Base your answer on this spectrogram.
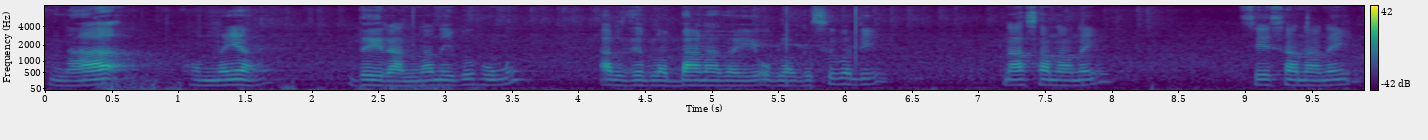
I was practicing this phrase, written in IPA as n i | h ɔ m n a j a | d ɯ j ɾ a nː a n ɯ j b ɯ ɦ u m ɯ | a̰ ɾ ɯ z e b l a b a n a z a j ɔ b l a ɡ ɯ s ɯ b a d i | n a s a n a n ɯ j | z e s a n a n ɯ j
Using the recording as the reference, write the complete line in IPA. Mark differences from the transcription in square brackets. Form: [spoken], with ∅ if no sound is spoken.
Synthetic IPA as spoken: n [a] | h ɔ m n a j a | d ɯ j ɾ a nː a n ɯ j b ɯ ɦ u m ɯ | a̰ ɾ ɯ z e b l a b a n a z a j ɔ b l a ɡ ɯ s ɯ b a d i | n a s a n a n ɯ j | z e s a n a n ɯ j

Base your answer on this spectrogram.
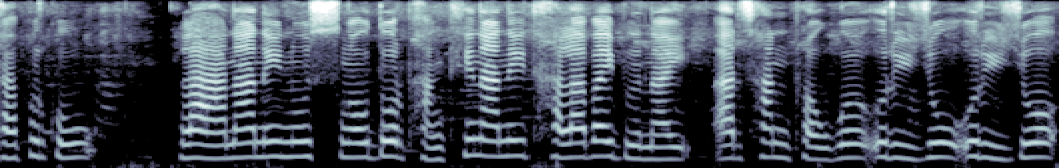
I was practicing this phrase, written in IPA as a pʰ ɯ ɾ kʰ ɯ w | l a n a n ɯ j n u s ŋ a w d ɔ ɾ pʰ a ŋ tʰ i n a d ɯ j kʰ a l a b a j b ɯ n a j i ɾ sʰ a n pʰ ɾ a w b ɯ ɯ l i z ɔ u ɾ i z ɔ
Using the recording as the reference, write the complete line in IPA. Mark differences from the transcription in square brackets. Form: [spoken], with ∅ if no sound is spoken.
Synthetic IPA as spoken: a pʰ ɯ ɾ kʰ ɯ w | l a n a n ɯ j n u s ŋ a w d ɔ ɾ pʰ a ŋ tʰ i n a [n] ɯ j [tʰ] a l a b a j b ɯ n a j [a] ɾ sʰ a n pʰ ɾ a w b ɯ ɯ [ɾ] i z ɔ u ɾ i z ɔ

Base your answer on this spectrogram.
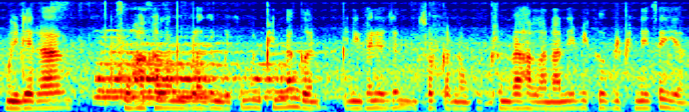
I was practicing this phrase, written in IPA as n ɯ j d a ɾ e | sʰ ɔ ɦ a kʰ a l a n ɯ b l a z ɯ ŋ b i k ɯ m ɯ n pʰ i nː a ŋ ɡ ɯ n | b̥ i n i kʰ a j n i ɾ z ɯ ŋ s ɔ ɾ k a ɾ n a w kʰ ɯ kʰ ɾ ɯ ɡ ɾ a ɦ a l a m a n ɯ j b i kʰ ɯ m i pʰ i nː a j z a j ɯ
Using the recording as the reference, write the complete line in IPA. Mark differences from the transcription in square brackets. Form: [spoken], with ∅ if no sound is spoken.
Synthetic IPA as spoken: [m] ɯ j d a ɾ [a] | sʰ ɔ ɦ a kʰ a l a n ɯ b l a z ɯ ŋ b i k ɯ m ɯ n pʰ i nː a ŋ ɡ ɯ n | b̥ i n i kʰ a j n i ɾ z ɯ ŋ s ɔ ɾ k a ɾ n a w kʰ ɯ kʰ ɾ ɯ [ŋ] ɾ a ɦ a l a [n] a n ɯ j b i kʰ ɯ [b] i pʰ i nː a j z a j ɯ

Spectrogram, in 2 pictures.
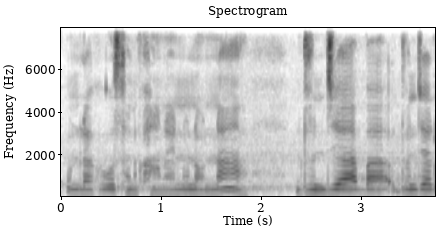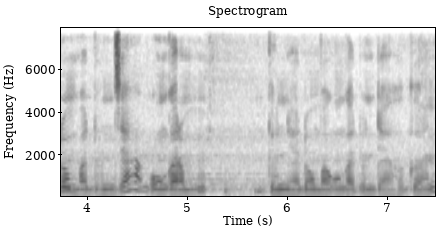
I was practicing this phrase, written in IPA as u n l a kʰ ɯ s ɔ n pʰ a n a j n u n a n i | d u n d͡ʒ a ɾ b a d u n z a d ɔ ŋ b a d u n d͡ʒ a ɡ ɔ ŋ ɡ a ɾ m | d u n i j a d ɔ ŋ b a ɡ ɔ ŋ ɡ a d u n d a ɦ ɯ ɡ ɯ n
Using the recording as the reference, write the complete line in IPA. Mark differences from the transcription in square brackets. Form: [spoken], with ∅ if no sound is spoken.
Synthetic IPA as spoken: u n l a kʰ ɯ s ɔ n [kʰ] a n a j n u n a n [a] | d u n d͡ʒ a [∅] b a d u n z a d ɔ ŋ b a d u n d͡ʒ a ɡ ɔ ŋ ɡ a ɾ m | d u n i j a d ɔ ŋ b a ɡ ɔ ŋ ɡ a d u n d a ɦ ɯ ɡ ɯ n

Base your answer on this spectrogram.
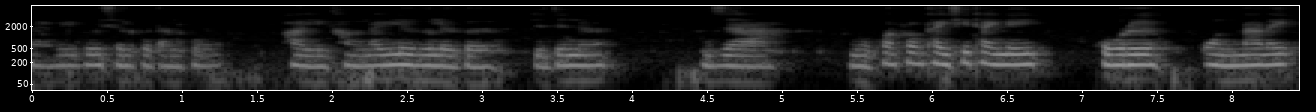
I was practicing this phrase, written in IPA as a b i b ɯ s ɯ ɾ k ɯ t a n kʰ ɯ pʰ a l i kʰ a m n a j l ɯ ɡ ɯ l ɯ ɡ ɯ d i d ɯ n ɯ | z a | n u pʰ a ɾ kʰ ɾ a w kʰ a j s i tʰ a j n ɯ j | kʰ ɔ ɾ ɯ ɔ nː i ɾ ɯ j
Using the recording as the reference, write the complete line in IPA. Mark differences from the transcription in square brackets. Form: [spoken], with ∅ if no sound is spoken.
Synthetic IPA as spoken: a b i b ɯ s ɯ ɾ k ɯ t a n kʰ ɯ pʰ a l i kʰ a [ŋ] n a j l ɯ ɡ ɯ l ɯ ɡ ɯ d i d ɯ n ɯ | z a | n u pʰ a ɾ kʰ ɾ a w [tʰ] a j s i tʰ a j n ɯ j | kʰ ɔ ɾ ɯ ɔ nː [a] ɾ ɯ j

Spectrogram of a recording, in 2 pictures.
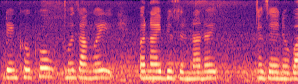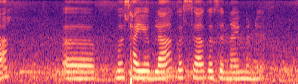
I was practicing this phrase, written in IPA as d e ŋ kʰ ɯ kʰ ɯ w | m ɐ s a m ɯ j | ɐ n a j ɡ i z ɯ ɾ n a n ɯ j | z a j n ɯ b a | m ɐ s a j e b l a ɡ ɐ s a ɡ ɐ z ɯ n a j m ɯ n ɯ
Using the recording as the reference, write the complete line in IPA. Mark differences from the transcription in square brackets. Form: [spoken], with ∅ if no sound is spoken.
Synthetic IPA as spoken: d e ŋ kʰ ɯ kʰ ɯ w | m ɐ [z] a [ŋ] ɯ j | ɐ n a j [b] i z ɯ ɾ n a n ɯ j | z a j n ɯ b a | m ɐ s a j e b l a ɡ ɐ s a ɡ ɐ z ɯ n a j m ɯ n ɯ

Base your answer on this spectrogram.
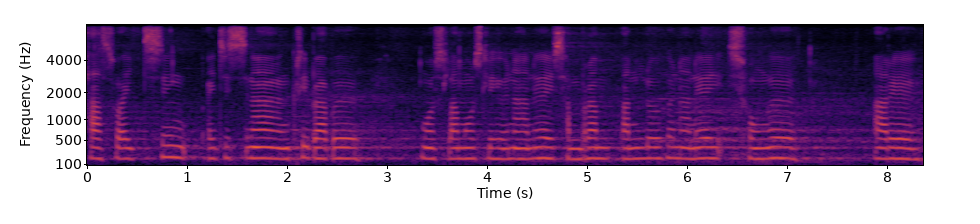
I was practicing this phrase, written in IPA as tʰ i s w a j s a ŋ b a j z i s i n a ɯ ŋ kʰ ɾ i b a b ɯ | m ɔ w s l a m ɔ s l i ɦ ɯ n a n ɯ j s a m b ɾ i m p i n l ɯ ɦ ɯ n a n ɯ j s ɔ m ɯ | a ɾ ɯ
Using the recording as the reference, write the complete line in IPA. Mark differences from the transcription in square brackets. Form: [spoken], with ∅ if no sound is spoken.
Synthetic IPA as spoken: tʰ [a] s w a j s [i] ŋ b a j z i s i n a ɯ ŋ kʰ ɾ i b a b ɯ | m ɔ [∅] s l a m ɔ s l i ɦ ɯ n a n ɯ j s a m b ɾ [a] m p [a] n l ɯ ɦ ɯ n a n ɯ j s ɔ [ŋ] ɯ | a ɾ ɯ

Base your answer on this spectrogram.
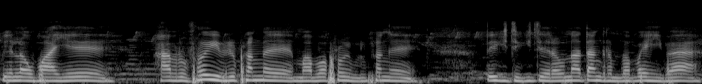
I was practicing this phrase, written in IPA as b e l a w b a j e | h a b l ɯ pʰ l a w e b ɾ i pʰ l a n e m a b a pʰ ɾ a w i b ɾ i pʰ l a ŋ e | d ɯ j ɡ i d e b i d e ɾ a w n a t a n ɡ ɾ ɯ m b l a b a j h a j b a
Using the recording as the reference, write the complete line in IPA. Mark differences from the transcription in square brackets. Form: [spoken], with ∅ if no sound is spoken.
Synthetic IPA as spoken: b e l a w b a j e | h a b [ɾ] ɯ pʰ [ɾ] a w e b ɾ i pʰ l a [ŋ] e m a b a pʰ ɾ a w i b ɾ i pʰ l a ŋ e | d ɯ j ɡ i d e [ɡ] i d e ɾ a w n a t a [ŋ] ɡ ɾ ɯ m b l a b a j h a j b a

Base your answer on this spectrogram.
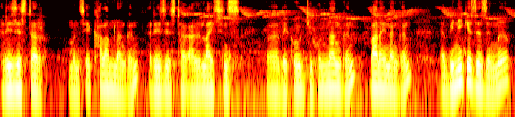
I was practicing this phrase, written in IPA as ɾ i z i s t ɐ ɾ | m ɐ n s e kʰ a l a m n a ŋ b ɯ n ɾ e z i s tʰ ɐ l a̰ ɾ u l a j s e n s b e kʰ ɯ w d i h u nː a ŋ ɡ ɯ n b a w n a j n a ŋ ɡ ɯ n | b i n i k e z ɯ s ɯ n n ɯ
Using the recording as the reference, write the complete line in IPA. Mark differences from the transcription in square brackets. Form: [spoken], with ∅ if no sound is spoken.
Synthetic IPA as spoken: ɾ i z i s t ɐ ɾ | m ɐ n s e kʰ a l a m n a ŋ [ɡ] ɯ n ɾ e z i s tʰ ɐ [ɾ] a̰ ɾ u l a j s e n s b e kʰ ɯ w d i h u nː a ŋ ɡ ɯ n b a [∅] n a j n a ŋ ɡ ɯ n | b i n i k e z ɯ [z] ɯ [ŋ] n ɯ

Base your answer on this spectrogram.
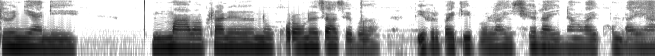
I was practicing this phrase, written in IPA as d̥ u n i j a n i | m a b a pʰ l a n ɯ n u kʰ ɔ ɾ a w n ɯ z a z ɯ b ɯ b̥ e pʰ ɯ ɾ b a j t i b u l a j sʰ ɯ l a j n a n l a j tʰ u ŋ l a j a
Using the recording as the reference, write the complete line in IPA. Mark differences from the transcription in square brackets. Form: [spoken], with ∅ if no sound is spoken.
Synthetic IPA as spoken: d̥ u n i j a n i | m a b a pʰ [ɾ] a n ɯ n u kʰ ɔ ɾ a w n ɯ z a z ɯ b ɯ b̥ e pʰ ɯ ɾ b a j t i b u l a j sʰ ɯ l a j n a [ŋ] l a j [kʰ] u [m] l a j a

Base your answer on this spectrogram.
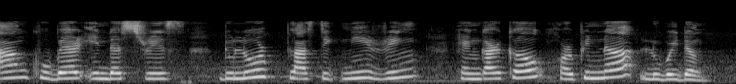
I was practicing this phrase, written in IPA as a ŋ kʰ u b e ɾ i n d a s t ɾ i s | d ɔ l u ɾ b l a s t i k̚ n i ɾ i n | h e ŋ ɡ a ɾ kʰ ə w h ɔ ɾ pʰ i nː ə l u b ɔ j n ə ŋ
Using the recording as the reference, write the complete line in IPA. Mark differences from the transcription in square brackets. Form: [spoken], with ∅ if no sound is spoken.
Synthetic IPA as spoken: a ŋ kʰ u b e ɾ i n d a s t ɾ i s | d [u] l u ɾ [p] l a s t i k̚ n i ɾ i [ŋ] | h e ŋ ɡ a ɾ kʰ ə w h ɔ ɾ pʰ i nː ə l u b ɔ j [d] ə ŋ

